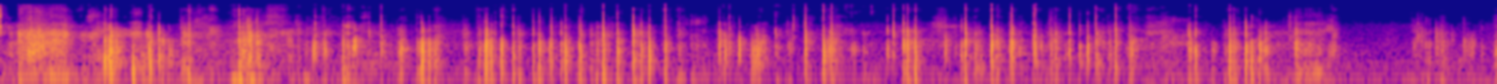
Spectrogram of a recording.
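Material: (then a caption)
Plastic. A thin, transparent printed plastic pouch lying on a rug is tapped and scratched with long acrylic nails. The result is a dense stream of sharp, crinkly clicks and scratches with bright crackle and almost no low end, each sound stopping instantly.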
